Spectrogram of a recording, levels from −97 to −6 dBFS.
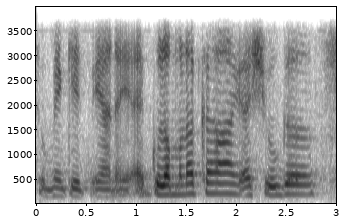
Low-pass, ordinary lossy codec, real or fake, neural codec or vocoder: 3.6 kHz; none; real; none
